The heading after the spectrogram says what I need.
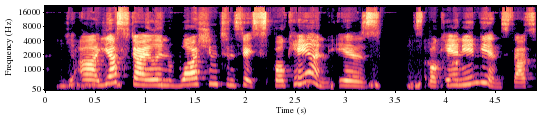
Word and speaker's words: Spokane: and they go and your address is in Spokane I said no it is Spokane and you do well to to pronounce that correctly and we feel the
